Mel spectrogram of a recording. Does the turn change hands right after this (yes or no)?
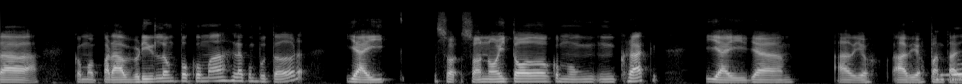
yes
